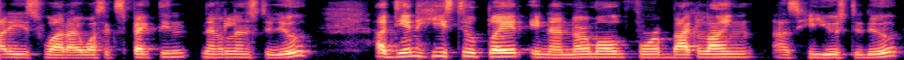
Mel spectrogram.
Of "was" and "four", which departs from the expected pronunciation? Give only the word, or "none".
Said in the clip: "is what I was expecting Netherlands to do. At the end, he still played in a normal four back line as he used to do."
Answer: was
